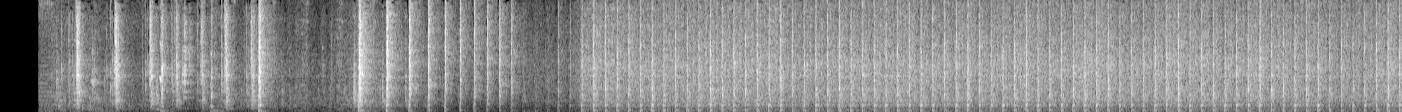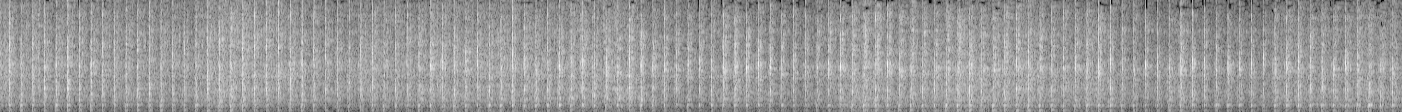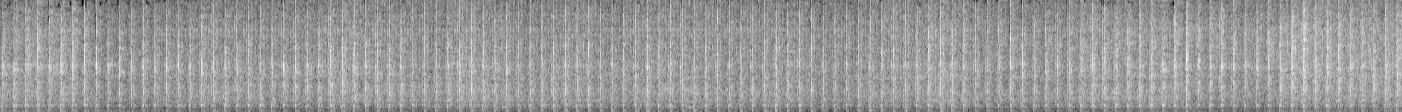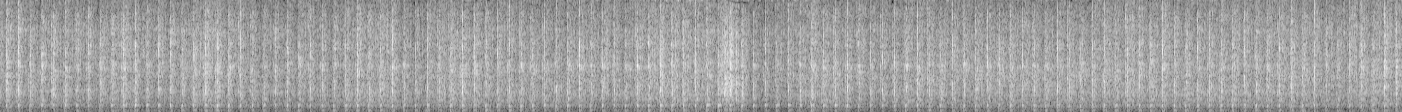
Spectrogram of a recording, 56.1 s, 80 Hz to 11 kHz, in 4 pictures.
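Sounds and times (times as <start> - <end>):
engine steady putt-putt: 0.4 - 56.0
engine firing pops: 0.5 - 5.2.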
